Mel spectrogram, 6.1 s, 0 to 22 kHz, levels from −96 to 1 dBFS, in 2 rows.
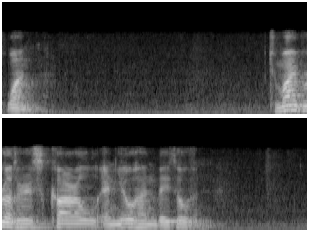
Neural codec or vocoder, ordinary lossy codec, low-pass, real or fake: none; Opus, 16 kbps; 7.2 kHz; real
